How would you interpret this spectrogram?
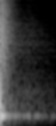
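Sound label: snare drum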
